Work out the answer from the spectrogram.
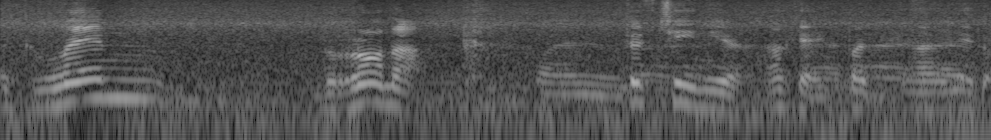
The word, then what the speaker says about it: Glendronach: How do you pronounce that? Glen Ronak.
